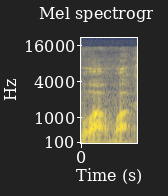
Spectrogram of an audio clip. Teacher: हवा स्वर के समान मध्य से निकलती है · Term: अर्ध स्वर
